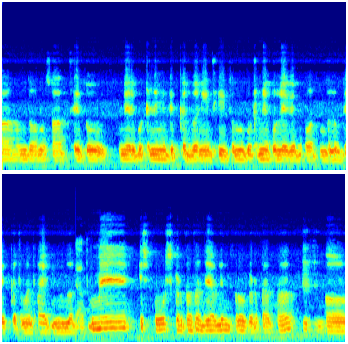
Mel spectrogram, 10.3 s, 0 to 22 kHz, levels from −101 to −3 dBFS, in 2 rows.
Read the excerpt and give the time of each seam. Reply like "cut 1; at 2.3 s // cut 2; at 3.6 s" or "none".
cut 1; at 6.3 s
